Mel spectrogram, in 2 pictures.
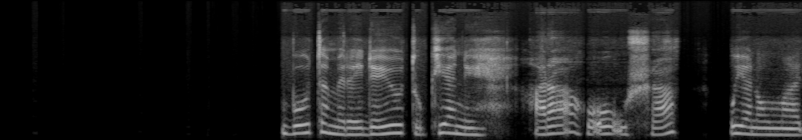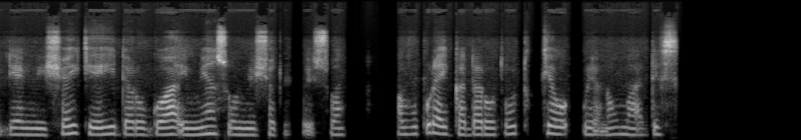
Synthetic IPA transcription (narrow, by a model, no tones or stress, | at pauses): boːt̪ːɐmɛɾɐjd̪ɛʔɪjot̪ʊkːɪjɐnːɛ | hɐɾɐhɔʔoʊʃːaː | ʊjɐnɐwmaːd̪ːɪjɐmiːʃːɐjke̞ːhɪd̪ɐɾɔɡɔwaːɪmːɪjasomiːʃːɐt̪ʊɔ̰jsːʊwɐ | ʔɐbʊkʼʊɾɐjkːɐd̪ɐɾɔt̪oːt̪ʊ̥kːɪjɐʊjɐnɐwmaːd̪ːes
